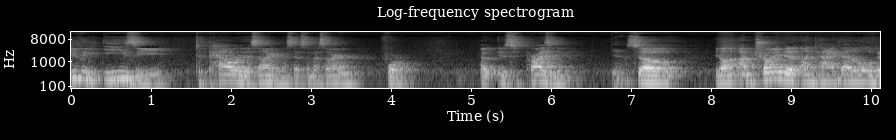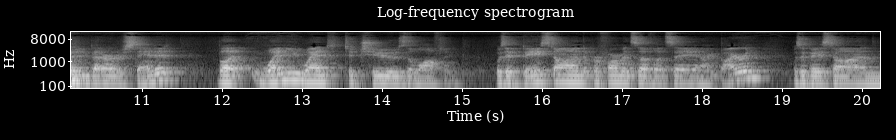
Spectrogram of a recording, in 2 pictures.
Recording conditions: echo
